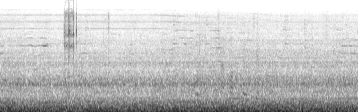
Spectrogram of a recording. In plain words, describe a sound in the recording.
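Jet engines roar steadily with a deep rumble from inside an aircraft cabin.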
